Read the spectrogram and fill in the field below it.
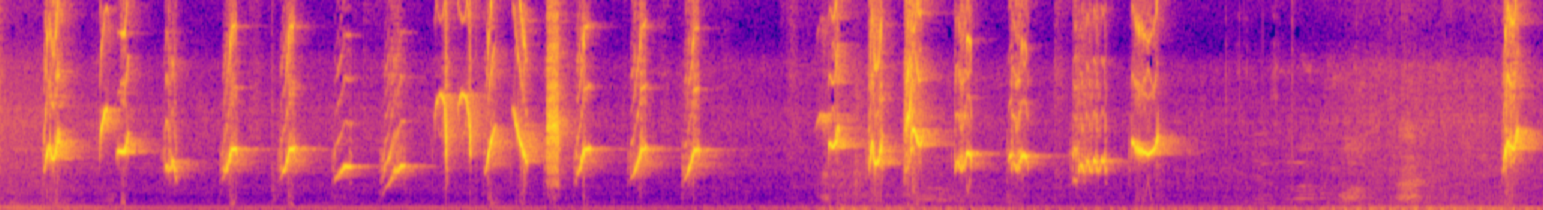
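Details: Greater green leafbird song as a lure to set off a silent caged bird: a fast string of clear falling whistles, a short pause, more rapid notes, then quieter background rumble.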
